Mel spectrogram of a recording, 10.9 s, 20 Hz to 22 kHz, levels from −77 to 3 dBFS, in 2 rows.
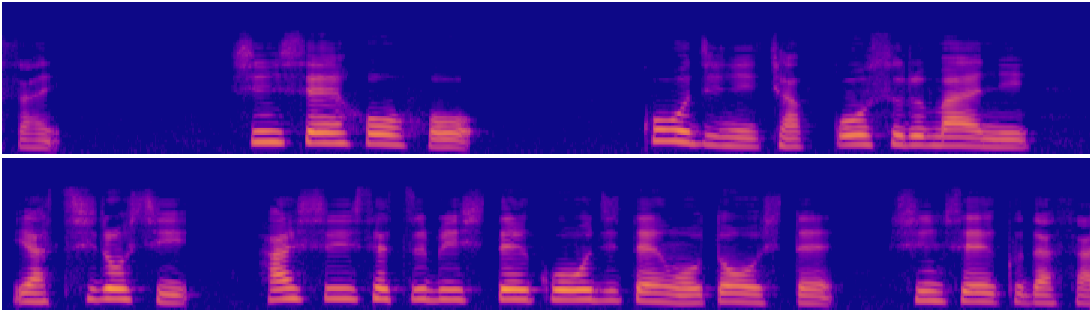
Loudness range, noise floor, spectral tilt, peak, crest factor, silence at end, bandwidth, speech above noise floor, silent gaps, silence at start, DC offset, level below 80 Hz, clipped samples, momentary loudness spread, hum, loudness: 3 LU; -69 dBFS; -4.5 dB/octave; -12 dBFS; 18 dB; 0 s; 11 kHz; 39 dB; none; 0.1 s; under 0.1%; -82 dBFS; under 0.1%; 11 LU; 60 Hz at -70 dBFS; -31 LUFS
